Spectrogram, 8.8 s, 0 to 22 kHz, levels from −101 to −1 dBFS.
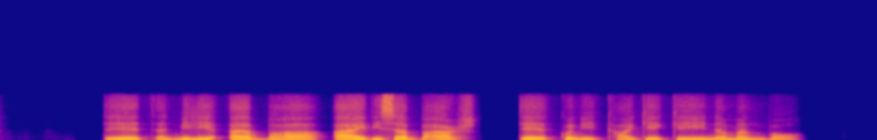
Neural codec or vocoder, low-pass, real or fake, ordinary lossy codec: codec, 16 kHz, 0.2 kbps, FocalCodec; 7.2 kHz; fake; MP3, 64 kbps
